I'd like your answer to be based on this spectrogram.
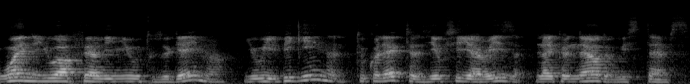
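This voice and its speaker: A man with a French accent talks at a fairly slow pace and a fairly high pitch, with ordinary pitch variation. His loudness swings widely, and background noise is noticeable. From France. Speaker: gaming YouTuber. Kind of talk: game guide narration.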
